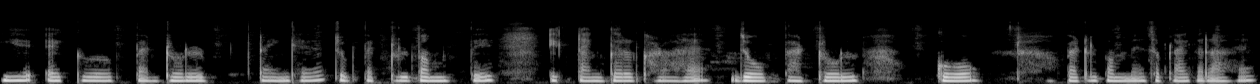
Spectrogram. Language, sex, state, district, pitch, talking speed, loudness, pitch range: Hindi, female, Andhra Pradesh, Guntur, 170 Hz, 110 wpm, -19 LUFS, 165-180 Hz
